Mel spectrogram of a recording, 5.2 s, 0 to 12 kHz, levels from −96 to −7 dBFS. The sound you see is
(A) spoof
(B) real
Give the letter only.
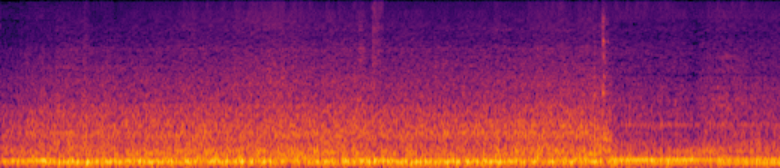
B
